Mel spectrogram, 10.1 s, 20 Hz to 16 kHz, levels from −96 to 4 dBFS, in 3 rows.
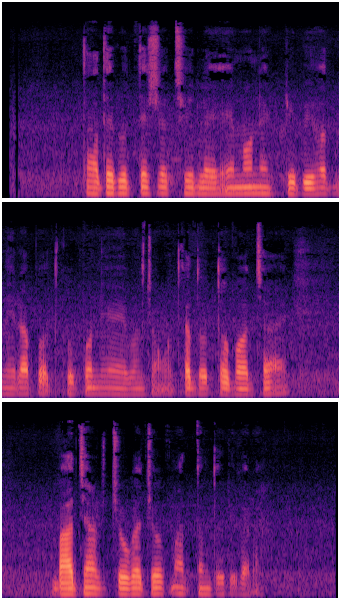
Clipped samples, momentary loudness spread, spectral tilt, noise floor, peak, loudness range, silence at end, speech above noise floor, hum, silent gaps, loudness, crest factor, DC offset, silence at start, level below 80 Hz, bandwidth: under 0.1%; 13 LU; -6.5 dB/octave; -54 dBFS; -4 dBFS; 4 LU; 0.75 s; 27 dB; none; none; -28 LUFS; 24 dB; under 0.1%; 0.8 s; -64 dBFS; 11 kHz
